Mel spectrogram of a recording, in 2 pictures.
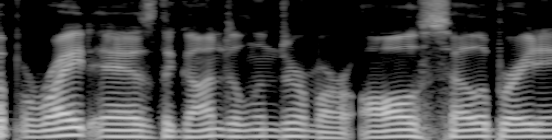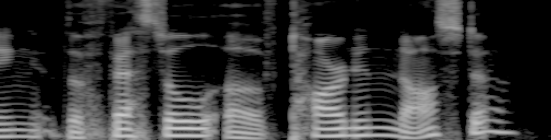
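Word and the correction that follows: Tarnin Austa: Did I say that right? Tarnin Osta. – Tarnin Osta. Yeah.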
